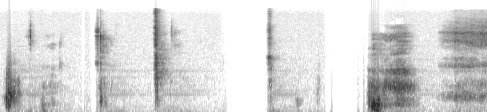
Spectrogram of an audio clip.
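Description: Close-miked eating sounds: about five short, sharp, wet mouth smacks and clicks of chewing, spaced out over the first three seconds. Near the end come louder, rougher throat and breath noises.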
